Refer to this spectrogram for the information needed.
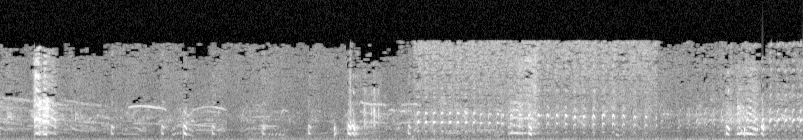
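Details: Common moorhen call recording used for hunting: loud, harsh croaking bursts a few seconds apart between quick chattering runs of clipped notes, with faint high chirps in the background.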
